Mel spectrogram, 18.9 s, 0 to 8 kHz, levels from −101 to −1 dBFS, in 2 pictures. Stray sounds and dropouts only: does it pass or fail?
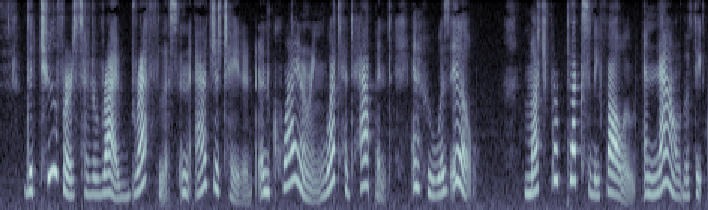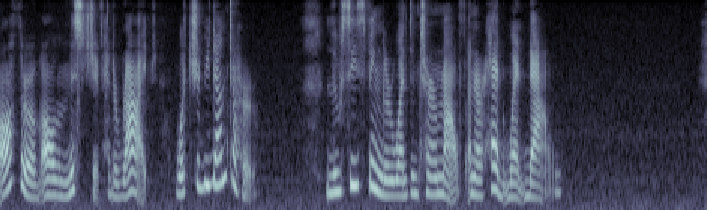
pass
